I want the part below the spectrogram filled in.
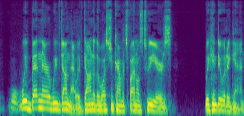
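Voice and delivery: ordinary talk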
